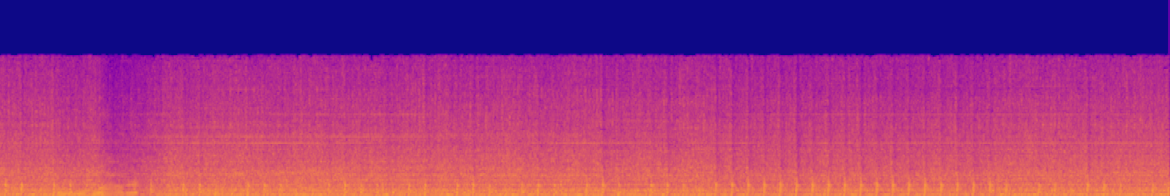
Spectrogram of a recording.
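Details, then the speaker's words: Engine idling with the accessory belt off, heard from underneath the car: a deep, steady knock about three per second over the idle, unchanged with the belt off; definitely a rod knock, worn rod bearing. "that's definitely a rod there's no doubt about it"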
